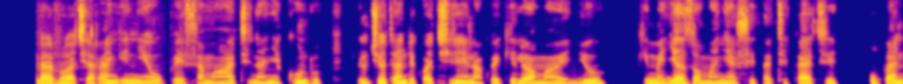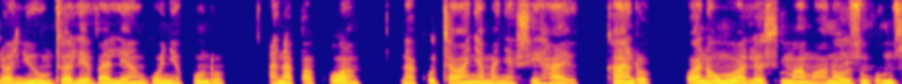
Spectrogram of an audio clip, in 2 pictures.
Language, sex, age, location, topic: Swahili, female, 18-24, Mombasa, agriculture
